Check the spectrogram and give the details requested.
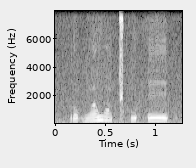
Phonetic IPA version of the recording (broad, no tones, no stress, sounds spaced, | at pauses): ɾ o ɡʷ ã w ɔ̃ ǁʰ u h e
